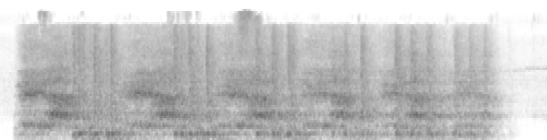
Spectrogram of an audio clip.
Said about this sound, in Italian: Facciamo partire un coro per i ragazzi.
